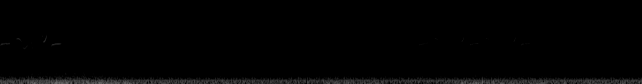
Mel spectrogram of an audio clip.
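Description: Faint bird chirps in short quick clusters near the start and again about two-thirds of the way through, over a low rumbling background noise and a steady hum.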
